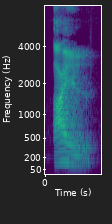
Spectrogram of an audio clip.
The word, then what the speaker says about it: aisle: इसका स्पेलिंग है AISLE, लेकिन इसमें S साइलेंट होता है और इसका प्रोनाउंसिएशन होता है आइल।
